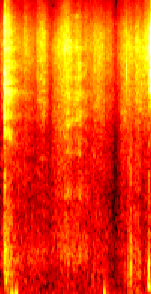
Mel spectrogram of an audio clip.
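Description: Cloth rubbing and rustling against a walleye bumper board (fish measuring board) as it is wiped down, loudest at the start, with one light knock about one and a half seconds in.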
